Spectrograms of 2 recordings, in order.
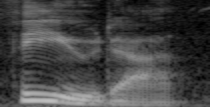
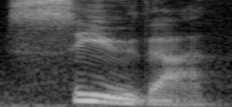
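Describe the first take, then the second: First: The first sound is a th sound. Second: The first sound is an s sound. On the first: This is how it is said in Spain. "But if you were in Spain, it would be ... because they th the C" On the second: This is how it is said in Mexico. "in Mexico they would say"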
